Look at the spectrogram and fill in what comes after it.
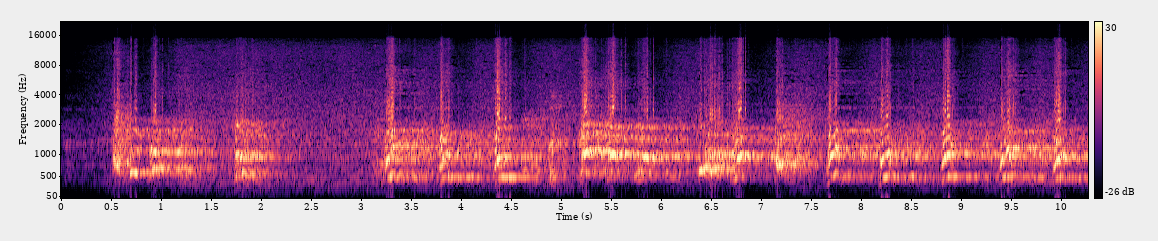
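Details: Several dogs barking at a dog facility, overlapping harmonic barks repeated in bursts, some sustained yelping tones, busy and continuous with little pause.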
